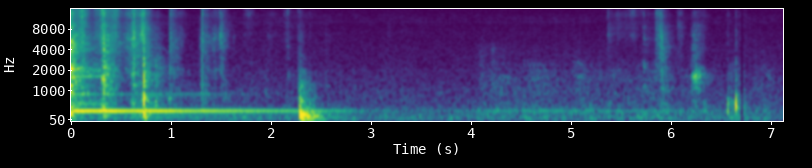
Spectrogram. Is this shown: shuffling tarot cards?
yes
